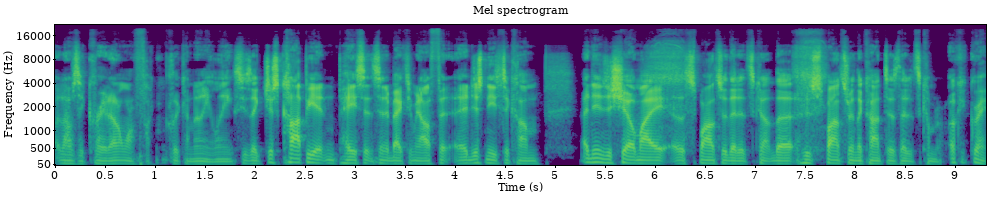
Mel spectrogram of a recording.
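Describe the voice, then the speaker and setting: In a very clean recording with a silent background and a dry, close sound with no echo, a man speaks in a very deep, low pitch with lively intonation and vocal fry. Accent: American. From Texas. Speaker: stand-up comedian. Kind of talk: casual chat.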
